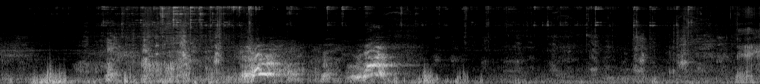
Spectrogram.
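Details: Dogs at a gathering of four named Marley, Piper, Jake and Bandit. A few short whining yips rise and bend around 2.5 and 3.7 seconds over a background of people talking and general household noise.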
